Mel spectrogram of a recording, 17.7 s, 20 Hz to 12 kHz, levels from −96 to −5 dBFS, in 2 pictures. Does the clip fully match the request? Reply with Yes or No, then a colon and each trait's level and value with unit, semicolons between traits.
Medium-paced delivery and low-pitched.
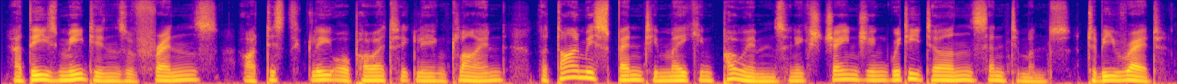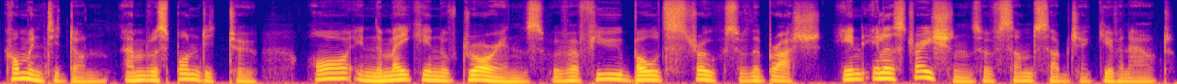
Yes: average, 170 wpm; low, 130 Hz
